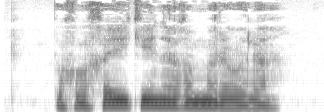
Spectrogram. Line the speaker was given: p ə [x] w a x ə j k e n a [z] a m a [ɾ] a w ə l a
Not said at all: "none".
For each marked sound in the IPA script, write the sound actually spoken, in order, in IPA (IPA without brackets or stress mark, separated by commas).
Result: x, ɣ, ɾ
